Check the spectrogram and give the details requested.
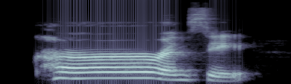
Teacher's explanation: I am stressing syllable number one. Cur cur completely reducing unstressing my uh my schwa syllable.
